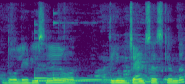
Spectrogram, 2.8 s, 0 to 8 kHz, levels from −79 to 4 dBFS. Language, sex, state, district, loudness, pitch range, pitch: Hindi, male, Delhi, New Delhi, -16 LUFS, 155-180 Hz, 170 Hz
